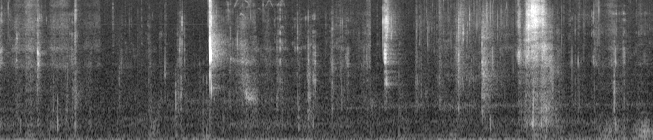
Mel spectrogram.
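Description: A person biting into and chewing a thick lamb burger with a soft bun and fried egg, close to the microphone: soft chewing with small wet mouth clicks, one sharp click about three seconds in and a brief louder rush of noise near the end.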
